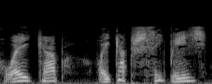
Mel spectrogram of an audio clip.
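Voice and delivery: high, eerie creature voice, wheedling; Gollum whispering. A narrator's reading. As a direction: wake them with a sly, high rasp. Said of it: "he whispered".

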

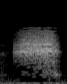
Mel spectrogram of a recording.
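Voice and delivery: unvoiced hissing shh; hissed shush. A narrator's reading. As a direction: hush them with a sharp hiss. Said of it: "hissed Gollum".

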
